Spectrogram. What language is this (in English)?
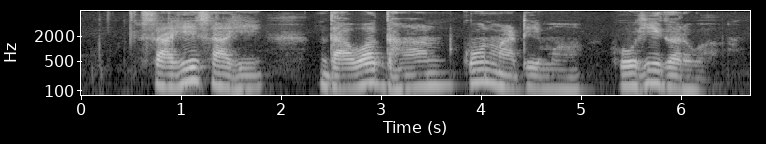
Chhattisgarhi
